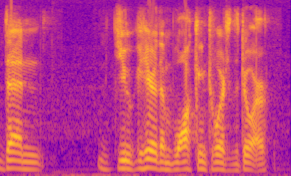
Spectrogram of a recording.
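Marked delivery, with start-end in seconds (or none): none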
